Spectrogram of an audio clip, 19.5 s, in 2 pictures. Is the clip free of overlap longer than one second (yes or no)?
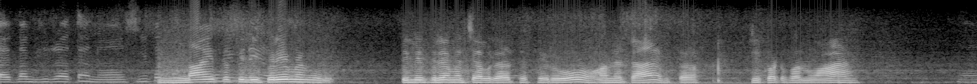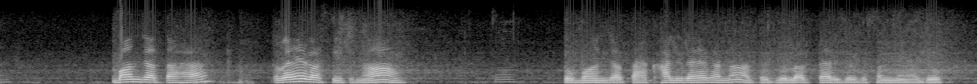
no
